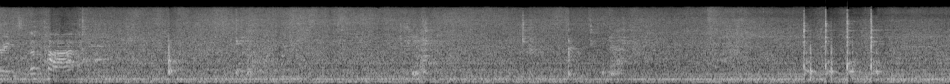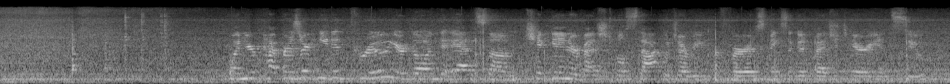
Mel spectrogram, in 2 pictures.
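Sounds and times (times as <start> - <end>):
vegetables sizzling in a saucepan: 0.0 - 11.2.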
